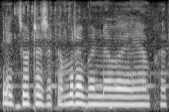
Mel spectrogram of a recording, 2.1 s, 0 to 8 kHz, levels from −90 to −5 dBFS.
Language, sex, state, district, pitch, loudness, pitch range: Hindi, female, Rajasthan, Jaisalmer, 215 Hz, -16 LUFS, 210-235 Hz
